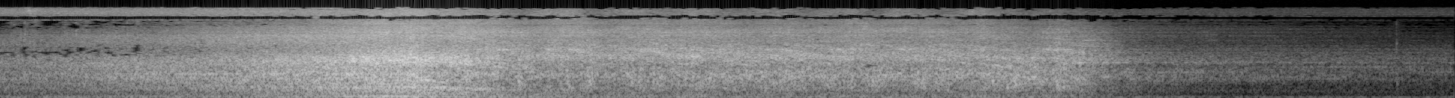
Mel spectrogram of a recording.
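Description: A train passing by: its rushing noise swells to a peak about three seconds in, holds steady as the cars go by, and falls away quickly after about seven seconds.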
